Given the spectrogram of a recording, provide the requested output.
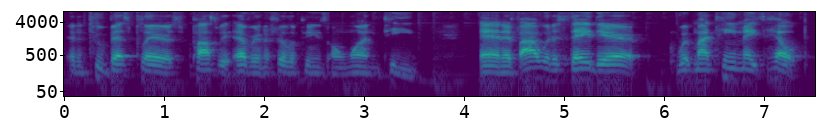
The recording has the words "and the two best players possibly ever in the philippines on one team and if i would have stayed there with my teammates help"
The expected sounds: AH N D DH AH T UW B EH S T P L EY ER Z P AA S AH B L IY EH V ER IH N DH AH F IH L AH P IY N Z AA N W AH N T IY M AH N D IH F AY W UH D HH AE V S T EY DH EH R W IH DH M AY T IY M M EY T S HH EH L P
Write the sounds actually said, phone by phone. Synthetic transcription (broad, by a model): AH N DH AH T UW B EH S P L EY ER Z P AA S AH B L IY EH V ER IH N DH AH F IH L AH P IY N Z N W AH N T IY M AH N IH F AY W UH D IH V S T EY DH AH R W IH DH M AY T IY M M EY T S HH EH L P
